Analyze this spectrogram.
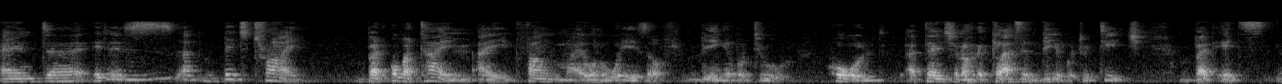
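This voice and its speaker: Someone with an African accent speaks at a very slow pace with very wide pitch swings, amid audible room echo and noticeable background noise. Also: man. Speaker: teacher. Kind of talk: panel discussion. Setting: studio. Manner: halting.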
